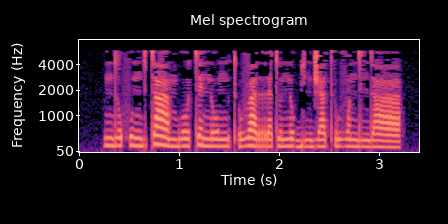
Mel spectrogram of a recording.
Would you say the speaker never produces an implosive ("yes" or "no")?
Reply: yes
